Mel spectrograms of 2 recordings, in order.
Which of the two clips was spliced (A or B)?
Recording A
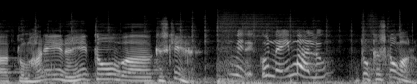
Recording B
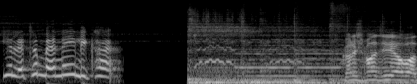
B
